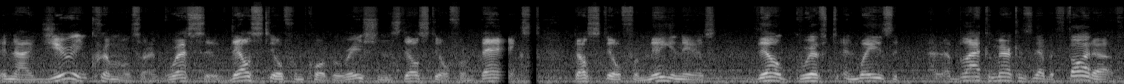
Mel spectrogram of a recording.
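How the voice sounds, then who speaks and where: Over noticeable background noise, a man speaks at a moderate pace in an animated tone with lively intonation. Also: medium pitch for a man. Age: 60s. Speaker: political commentator. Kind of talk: monologue livestream.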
